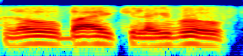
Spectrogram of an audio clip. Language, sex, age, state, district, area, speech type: Manipuri, male, 18-30, Manipur, Chandel, rural, conversation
